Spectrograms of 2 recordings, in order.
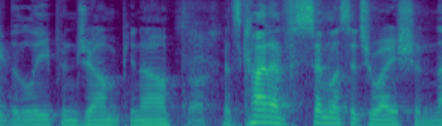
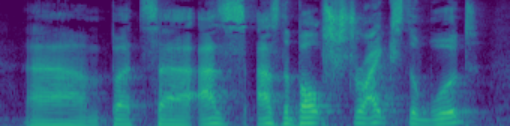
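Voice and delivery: ordinary delivery

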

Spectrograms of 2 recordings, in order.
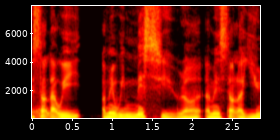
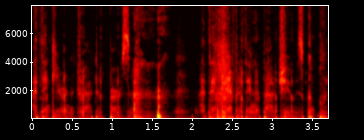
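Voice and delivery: soft, hushed, breathy ASMR whispered murmur. Joking about pitching in a way that gives tingles: mock asmr voice. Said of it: "This is A S M R".

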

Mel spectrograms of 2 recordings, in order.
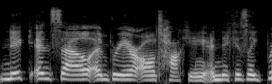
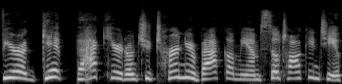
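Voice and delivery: acted angry outburst, higher pitched; 3 semitones higher than usual. Retelling a character's outburst at Vera: imitating an angry character. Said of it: "And she's so angry. She's like".

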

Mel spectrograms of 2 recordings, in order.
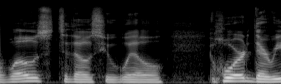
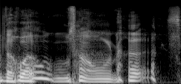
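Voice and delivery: very slow, drawn-out, put-on Southern drawl; 5 semitones higher, 7 dB louder than usual. Repeating a co-host's phrase back to him, in an imitated Southern accent. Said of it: "You went Southern with it".

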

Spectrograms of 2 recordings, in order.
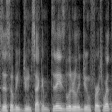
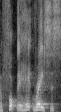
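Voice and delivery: put-on English accent, higher; 5 semitones higher than usual. Quoting a video of John Boyega in his voice. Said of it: "do that in his voice".

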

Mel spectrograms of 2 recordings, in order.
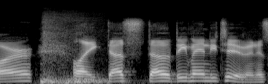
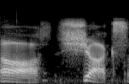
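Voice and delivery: put-on choked-up voice, lower pitch; 3 semitones lower than usual. Retelling how someone got choked up on camera: choked-up Brendan Fraser impression. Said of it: "A very Brendan Fraser way".

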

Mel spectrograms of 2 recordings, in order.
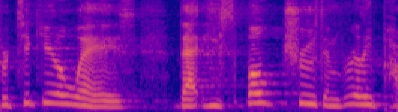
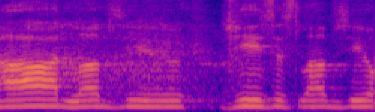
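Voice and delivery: low, slow, flat, unhurried preaching monotone; 4 semitones lower than usual. Imitating a preacher holding the Bible, Charles Stanley monotone.

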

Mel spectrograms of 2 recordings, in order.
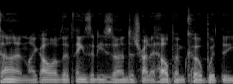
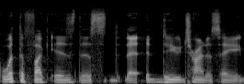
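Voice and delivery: ordinary talk

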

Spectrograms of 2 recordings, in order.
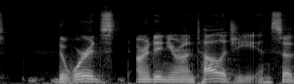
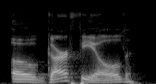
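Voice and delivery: normal talking voice

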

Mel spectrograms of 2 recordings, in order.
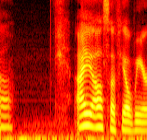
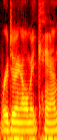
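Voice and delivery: plain

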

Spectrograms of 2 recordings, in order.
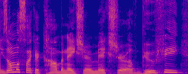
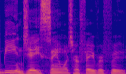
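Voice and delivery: normal talking voice

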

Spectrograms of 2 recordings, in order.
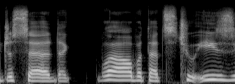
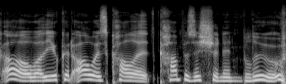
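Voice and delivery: mock-sarcastic delivery. Recalling an art instructor's remark to the speaker in college, imitating a sarcastic remark. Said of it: "sort of sarcastically said to me".

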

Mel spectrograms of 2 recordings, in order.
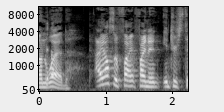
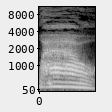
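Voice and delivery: put-on wow drawled slowly with a Southern-tinged accent. Imitating a movie line from Nicolas Cage: Nicolas Cage saying wow like Owen Wilson. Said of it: "He's like".

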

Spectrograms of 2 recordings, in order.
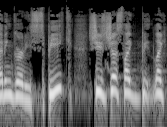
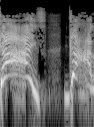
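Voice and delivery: very high scream at full lungs; 13 semitones higher than usual. Retelling a fight at a big party, imitating Lisa screaming at the top of her lungs. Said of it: "like on the top of her lungs".

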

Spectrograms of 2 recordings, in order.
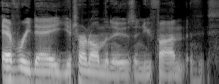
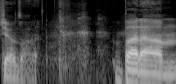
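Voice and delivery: normal talking voice

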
